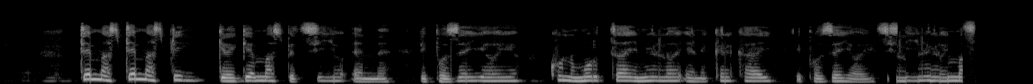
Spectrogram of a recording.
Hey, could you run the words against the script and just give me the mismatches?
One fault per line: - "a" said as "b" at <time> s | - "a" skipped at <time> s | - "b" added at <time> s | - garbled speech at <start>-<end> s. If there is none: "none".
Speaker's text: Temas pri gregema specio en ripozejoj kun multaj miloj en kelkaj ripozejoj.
- "temas" added at 1.3 s
- garbled speech at 8.7-9.8 s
